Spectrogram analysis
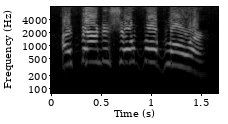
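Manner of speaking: gasp, then blurt out the good news; thrilled at finding the blower; excited gasp. Acted. Finding the missing shofar blower.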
